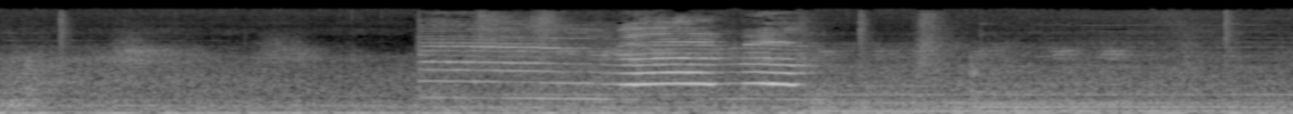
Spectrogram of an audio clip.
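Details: Stray mother cat in Istanbul, taken in while pregnant and thin, now with four newborn kittens; gives a long drawn-out meow with wavering pitch for about two seconds over steady low background hum.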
